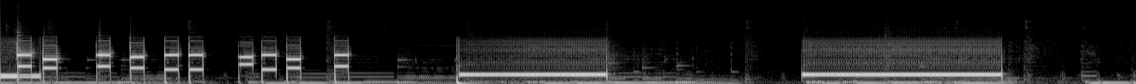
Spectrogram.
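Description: A quick run of about ten short, bright touch-tone beeps as the Y100 radio morning show dials a phone number, followed by two long, steady ringing tones separated by a pause.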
